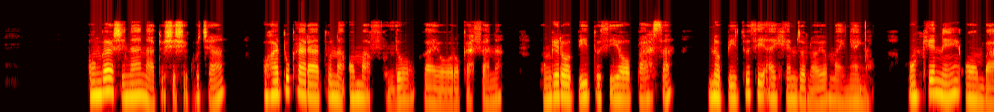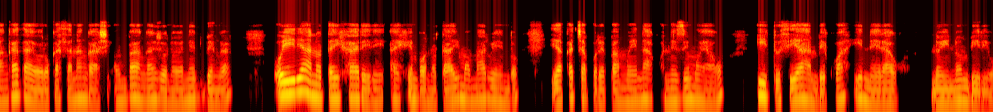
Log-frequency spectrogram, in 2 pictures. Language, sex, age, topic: Oshiwambo, female, 25-35, finance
